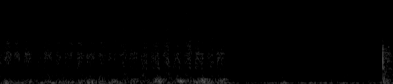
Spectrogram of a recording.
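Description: A wax crayon held in the fingertips rubs back and forth across a paper coloring sheet printed with a baby tiger, lying flat on a clipboard, while the other hand with long pink nails rests on the sheet. Quick, rhythmic, dry scratchy strokes with a low papery rasp fill the first two seconds, then fade to soft, quiet rubbing. A brief bright tap sounds near the end.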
